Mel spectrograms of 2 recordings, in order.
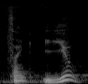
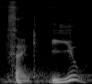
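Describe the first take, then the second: The two takes are said the same way.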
